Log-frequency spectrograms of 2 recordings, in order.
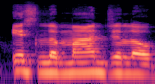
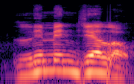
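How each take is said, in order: First: It sounds like one name, 'Le-man-gelo'. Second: It sounds like the two words 'lemon jello'. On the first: The speaker calls it right. "It's Lemangelo, player" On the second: The speaker calls it wrong. "I want to make sure I'm pronouncing this right"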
